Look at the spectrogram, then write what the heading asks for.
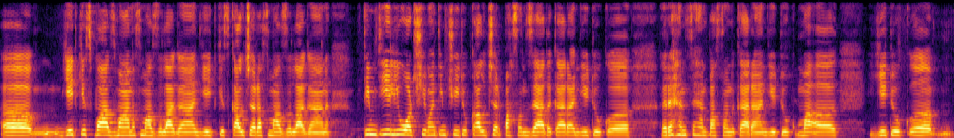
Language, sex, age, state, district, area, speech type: Kashmiri, female, 18-30, Jammu and Kashmir, Anantnag, rural, spontaneous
